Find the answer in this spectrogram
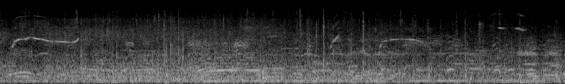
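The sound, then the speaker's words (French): Busy outdoor rodeo arena ambience as two riders control a cow along the arena: a steady crowd murmur with scattered animal bleats and lowing, faint hoof clops, and occasional high whistles over a dense, continuous background. “Le rodéo consiste pour les deux cavaliers à contrôler une vache le long de l'arène durant trois arcs de cercle.”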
